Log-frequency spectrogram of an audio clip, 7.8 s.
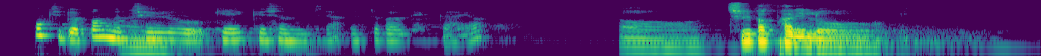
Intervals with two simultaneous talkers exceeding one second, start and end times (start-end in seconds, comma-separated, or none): none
